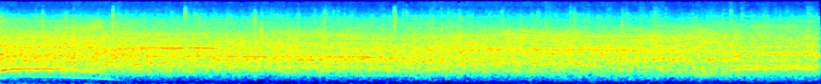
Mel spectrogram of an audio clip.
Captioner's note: audience cheers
